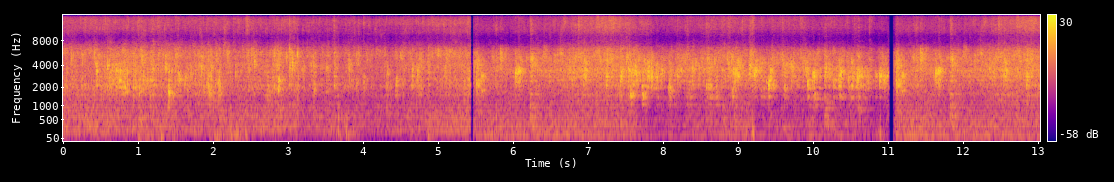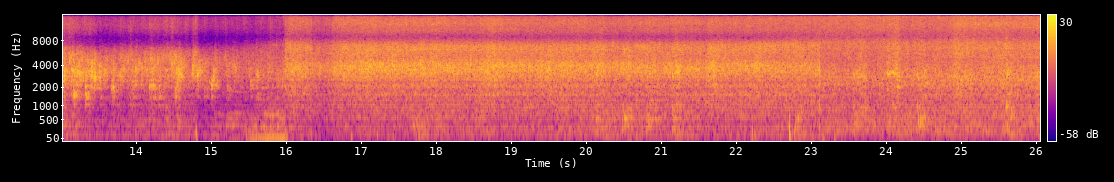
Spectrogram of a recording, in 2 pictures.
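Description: Ground spice paste sizzling and crackling as it fries in hot oil in a wok, stirred with a spatula. Near the middle the sizzle becomes steadier and louder.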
